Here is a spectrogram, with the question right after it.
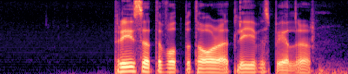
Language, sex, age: Swedish, male, 25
